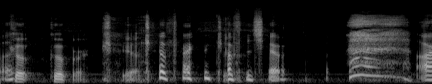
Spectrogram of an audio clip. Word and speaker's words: Cooper: But Kyle reminded us that it's not a soft R, so. Koopa. I mean, that sounds, you know, that sounds more fun, I guess. And the thing is, I mean, Roy Cooper, he that's how he says his name.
